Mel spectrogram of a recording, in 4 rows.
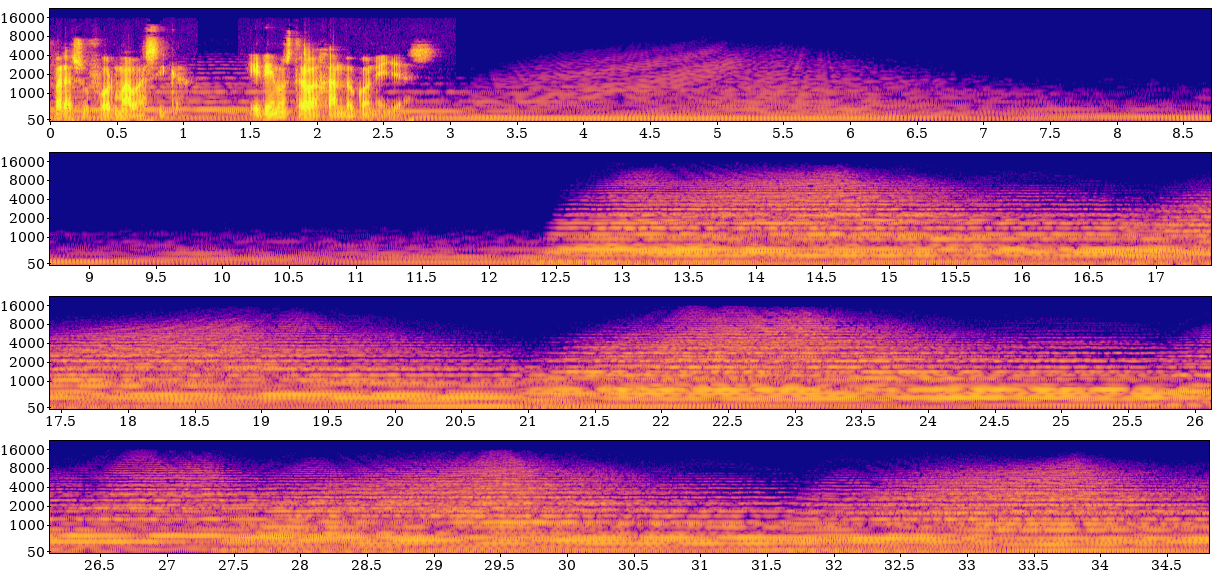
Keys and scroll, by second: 5.3 s, 10.8 g, 16.3 e, 25.3 e.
